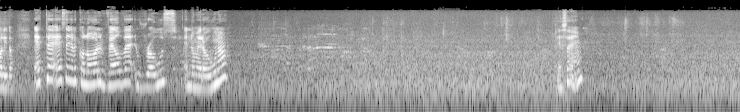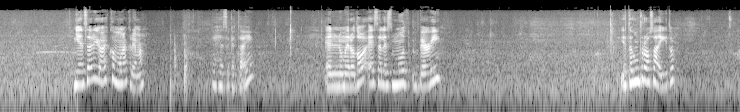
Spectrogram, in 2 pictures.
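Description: A young woman talks calmly and close to a microphone, in bursts with pauses.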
